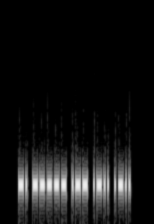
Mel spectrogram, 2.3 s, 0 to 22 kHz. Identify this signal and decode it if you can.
Morse code, heard as a keyed tone, about 46 wpm, 700 Hz. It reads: N0WLL
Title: USA Call Signs - 5 Characters - 6x Character Spacing - 45wpm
